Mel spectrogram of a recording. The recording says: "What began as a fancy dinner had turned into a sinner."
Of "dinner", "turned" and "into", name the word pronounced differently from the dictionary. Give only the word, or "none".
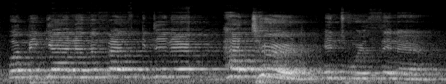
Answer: none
